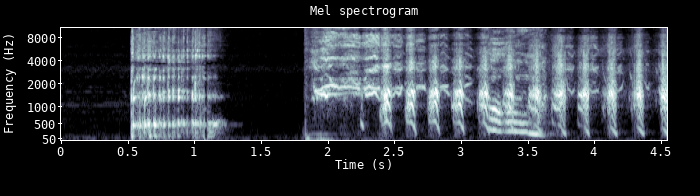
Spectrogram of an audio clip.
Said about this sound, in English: …, can you burp one more time for us?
